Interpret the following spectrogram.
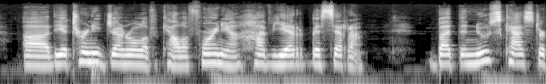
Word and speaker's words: Xavier: "His name is not Xavier. His name is Javier." Yeah, a lot of people don't know the X in Spanish is pronounced like a J.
